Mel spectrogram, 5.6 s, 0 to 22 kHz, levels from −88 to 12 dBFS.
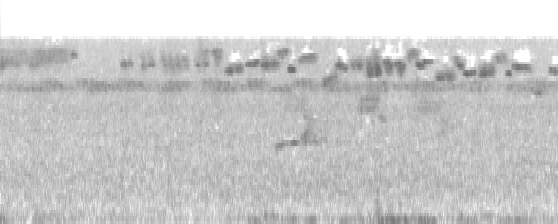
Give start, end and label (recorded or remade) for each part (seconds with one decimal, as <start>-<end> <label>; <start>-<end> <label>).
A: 0.0-4.3 remade; 4.3-5.1 recorded; 5.1-5.6 remade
